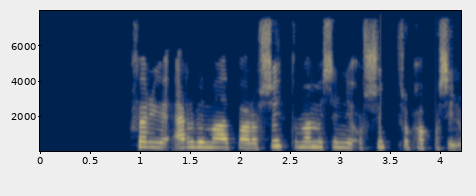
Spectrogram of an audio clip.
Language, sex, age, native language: Icelandic, female, 20-29, Icelandic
